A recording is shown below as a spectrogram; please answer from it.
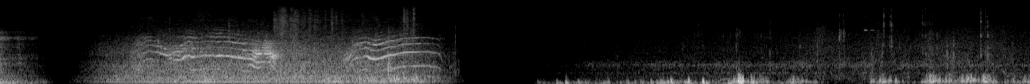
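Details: Spotted hyenas on safari in cool, windy conditions squabble with rising, wavering whoops and yelps over low rumbling, possibly over leftovers of a leopard kill, as suspected; vehicle noise follows.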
